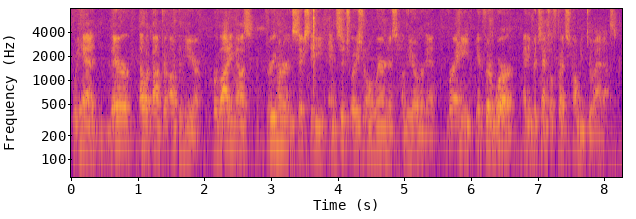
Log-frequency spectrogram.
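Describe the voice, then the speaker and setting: A man's voice: medium pitch, fairly even intonation, fast, hardly any pauses. A man speaking as an official answering questions at a press conference, using formal, emphatic phrasing. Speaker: Secret Service official. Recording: noisy, distant press conference pickup.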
